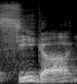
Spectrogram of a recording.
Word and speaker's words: Sega: Who remembers the Sega Dreamcast?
